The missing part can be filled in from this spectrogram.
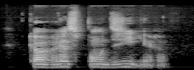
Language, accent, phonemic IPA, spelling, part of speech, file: French, Canada, /kɔ.ʁɛs.pɔ̃.diʁ/, correspondirent, verb, LL-Q150 (fra)-correspondirent.wav
- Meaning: third-person plural past historic of correspondre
